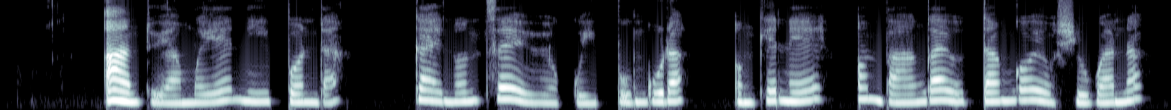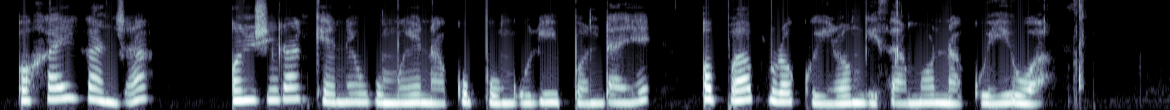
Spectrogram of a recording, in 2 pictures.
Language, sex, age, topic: Oshiwambo, female, 18-24, finance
